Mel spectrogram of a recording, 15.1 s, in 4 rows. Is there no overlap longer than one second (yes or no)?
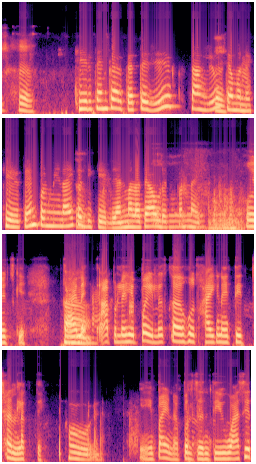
yes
